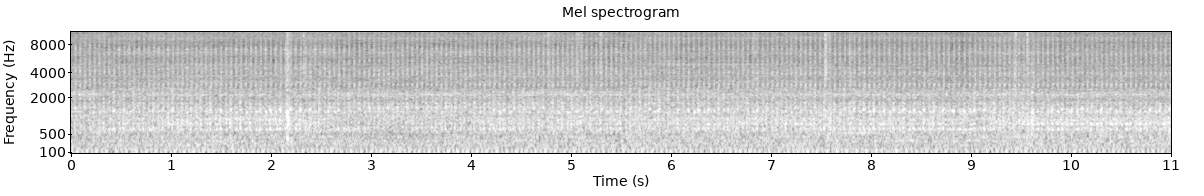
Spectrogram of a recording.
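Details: Motorcycle idling hot after riding a while: a fast, light ticking over the engine note, about three ticks a second. It disappeared when the engine was restarted about 5 minutes after being switched off.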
